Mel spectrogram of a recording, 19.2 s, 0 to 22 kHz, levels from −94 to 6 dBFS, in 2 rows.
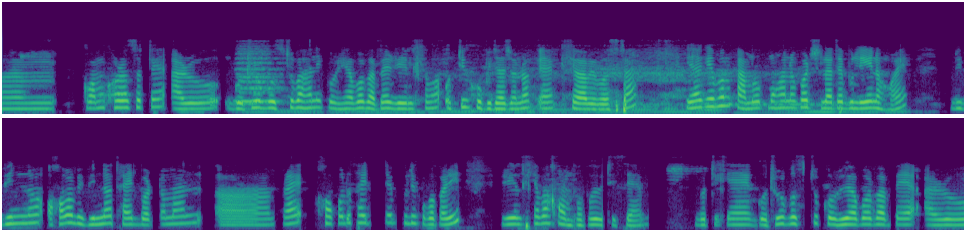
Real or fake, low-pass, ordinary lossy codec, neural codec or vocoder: real; 5.4 kHz; none; none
